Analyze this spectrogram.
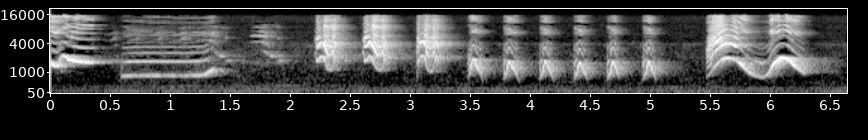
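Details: Laughingthrush song meant to provoke another bird: a long steady whistle that slides upward, then harsh notes and a steady series of about eight short falling notes, ending in looping whistled phrases.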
